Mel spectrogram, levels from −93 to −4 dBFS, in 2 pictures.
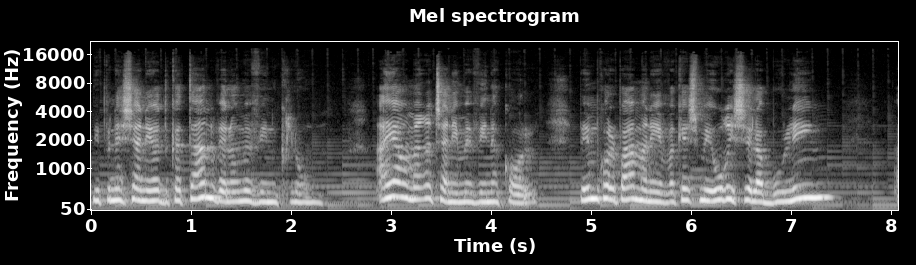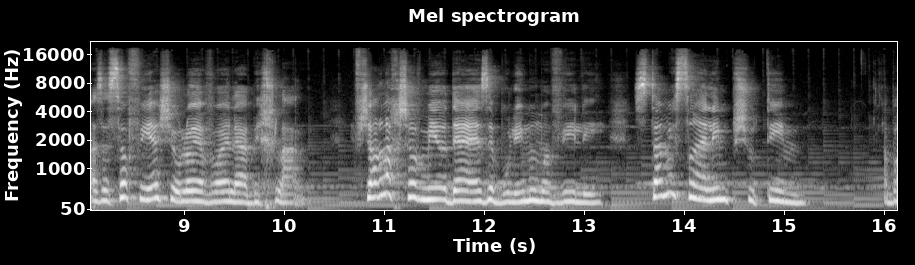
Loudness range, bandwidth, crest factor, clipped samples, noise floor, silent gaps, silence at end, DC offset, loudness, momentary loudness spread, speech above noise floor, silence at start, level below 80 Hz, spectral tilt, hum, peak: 2 LU; 18.5 kHz; 16 dB; under 0.1%; -41 dBFS; none; 0 s; under 0.1%; -16 LUFS; 10 LU; 25 dB; 0 s; -50 dBFS; -4 dB/octave; none; 0 dBFS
